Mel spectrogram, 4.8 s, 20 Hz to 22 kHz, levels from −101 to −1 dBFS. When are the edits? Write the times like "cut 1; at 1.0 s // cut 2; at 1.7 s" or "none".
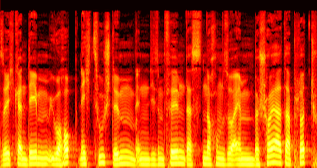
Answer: cut 1; at 2.0 s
